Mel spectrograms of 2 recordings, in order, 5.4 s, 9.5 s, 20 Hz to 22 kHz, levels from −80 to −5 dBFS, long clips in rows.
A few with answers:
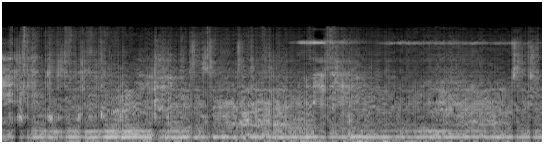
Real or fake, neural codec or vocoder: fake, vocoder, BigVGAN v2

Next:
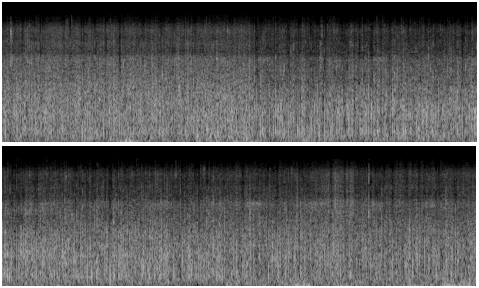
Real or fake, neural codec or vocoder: real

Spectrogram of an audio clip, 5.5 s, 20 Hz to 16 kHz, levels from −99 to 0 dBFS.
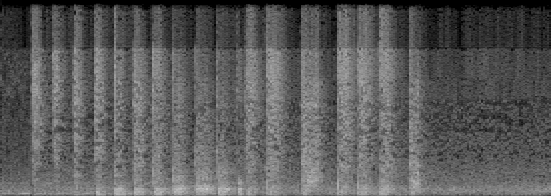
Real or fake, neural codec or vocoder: real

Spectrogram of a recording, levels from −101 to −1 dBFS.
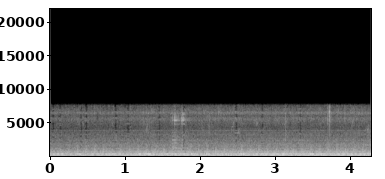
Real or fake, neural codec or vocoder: real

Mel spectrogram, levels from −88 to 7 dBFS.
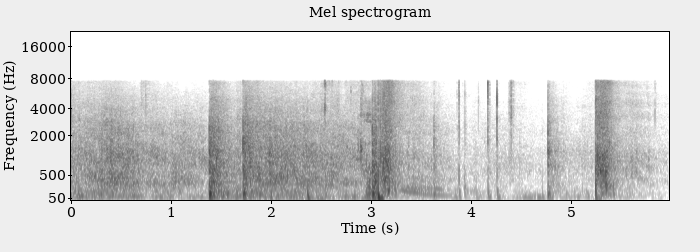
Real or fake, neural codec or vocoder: real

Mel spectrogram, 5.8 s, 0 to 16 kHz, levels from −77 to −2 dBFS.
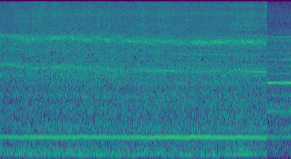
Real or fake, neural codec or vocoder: fake, vocoder, BigVGAN v2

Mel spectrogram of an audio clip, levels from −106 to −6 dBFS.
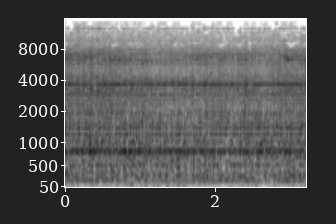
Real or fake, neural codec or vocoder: fake, vocoder, BigVGAN v2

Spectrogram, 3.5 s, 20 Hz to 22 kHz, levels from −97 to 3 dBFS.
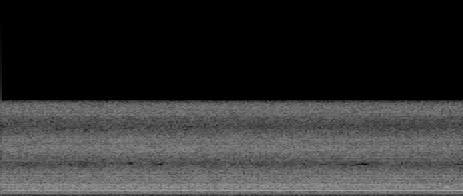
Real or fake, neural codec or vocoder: real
